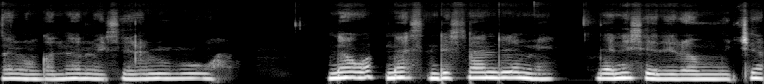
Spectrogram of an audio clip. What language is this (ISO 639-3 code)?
koo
